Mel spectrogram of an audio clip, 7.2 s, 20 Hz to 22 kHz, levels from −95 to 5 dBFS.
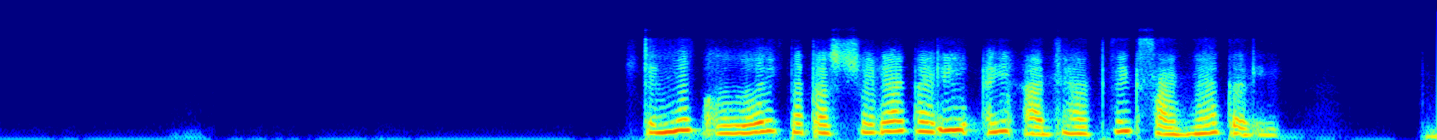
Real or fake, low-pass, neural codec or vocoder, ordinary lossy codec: fake; 7.2 kHz; codec, 16 kHz, 0.5 kbps, FreqCodec, smaller model; Opus, 24 kbps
